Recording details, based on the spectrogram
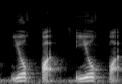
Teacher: huruf qf termasuk kepada huruf Qalqalah ketika dia sukun dipantulkan lagi yuq yuq mantul seperti itu dan ini tergolong kepada Qalqalah Sugra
